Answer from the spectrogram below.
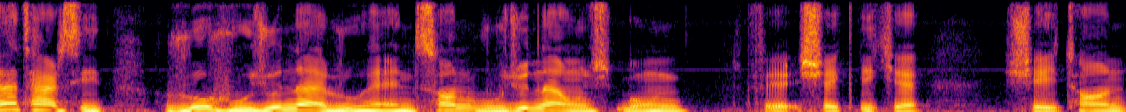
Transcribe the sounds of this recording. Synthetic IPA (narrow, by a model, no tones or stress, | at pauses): æt̪ʰæɾsiːd̪̚ruːɦvod͡ʒuːd̪næɾuːɦeːnsɒːnvod͡ʒuːd̪næunʃbeun | feʃecʰliːcʰe̞ | ʃe̞jt̪ʰɒːn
